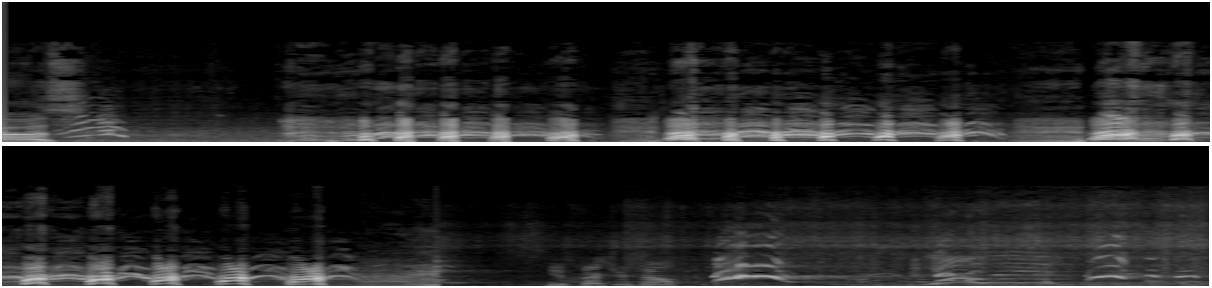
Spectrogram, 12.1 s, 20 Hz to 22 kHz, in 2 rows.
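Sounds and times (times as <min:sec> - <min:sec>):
person laughing hard: 0:01.4 - 0:07.9.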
